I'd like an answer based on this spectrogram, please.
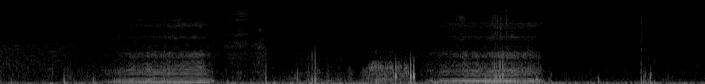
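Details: Staffy, a Staffordshire Bull Terrier, snoring indoors: two long, low, rumbling snores with a harmonic buzz, each lasting about a second, separated by a short pause and softer breathing.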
